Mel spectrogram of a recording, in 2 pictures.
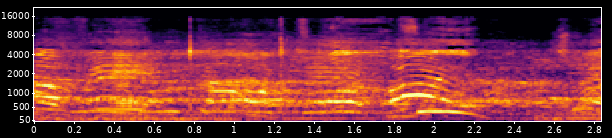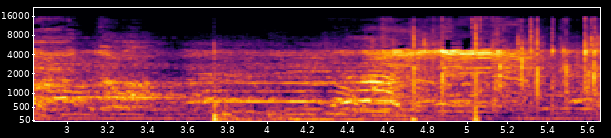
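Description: Several young men chatter and call out in a large echoing hall.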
